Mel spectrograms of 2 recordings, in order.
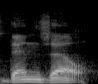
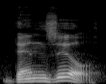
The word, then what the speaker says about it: Denzel: That's how we got to pronounce Denzel. Washington clarified that his first name was originally pronounced Denzil as opposed to the Denzel he uses now.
